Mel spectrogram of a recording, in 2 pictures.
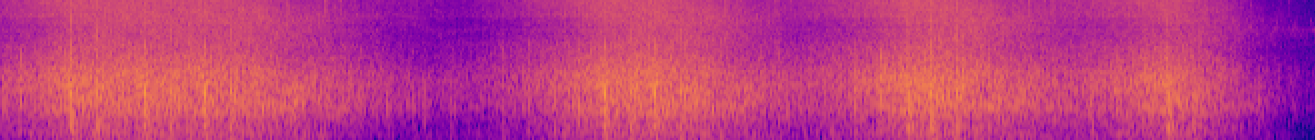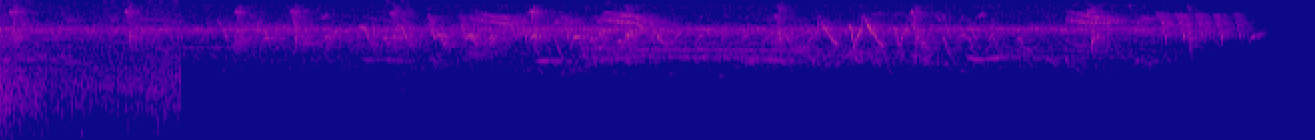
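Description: Loud rushing, rumbling noise of passing road traffic, a sound effect, swelling and fading three times, then cutting off abruptly about six and a half seconds in.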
